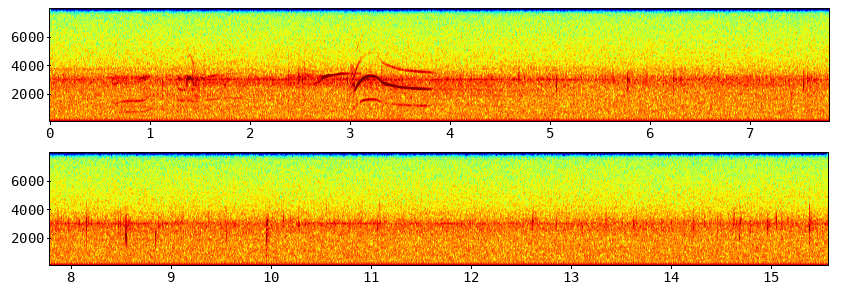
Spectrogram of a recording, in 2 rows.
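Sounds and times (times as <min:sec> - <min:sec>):
underwater hum: 0:00.0 - 0:15.5
killer whale calls: 0:00.6 - 0:01.8, 0:02.5 - 0:04.4.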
